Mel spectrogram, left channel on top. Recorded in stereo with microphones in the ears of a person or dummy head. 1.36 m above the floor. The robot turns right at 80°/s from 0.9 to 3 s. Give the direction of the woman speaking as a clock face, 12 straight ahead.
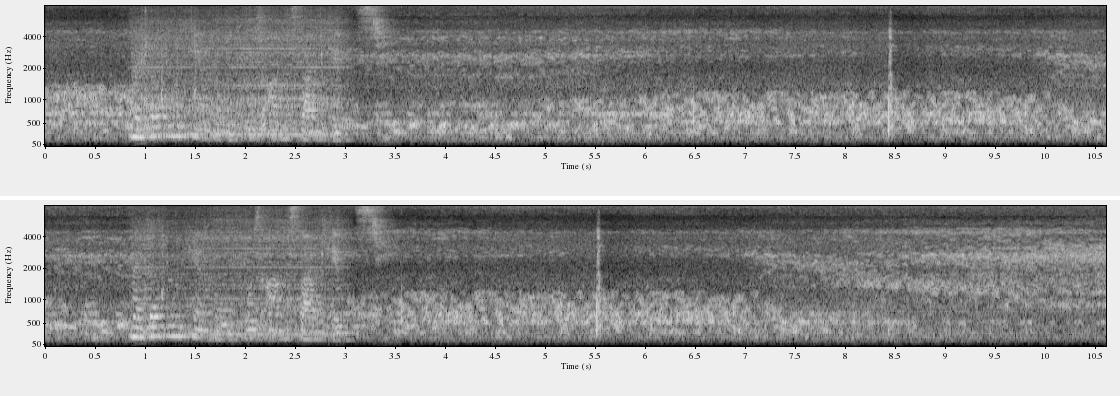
7 o'clock.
